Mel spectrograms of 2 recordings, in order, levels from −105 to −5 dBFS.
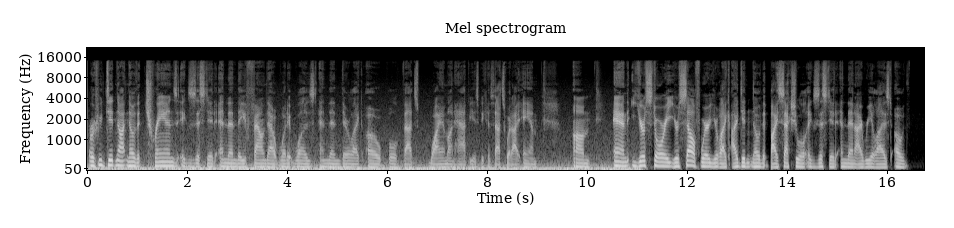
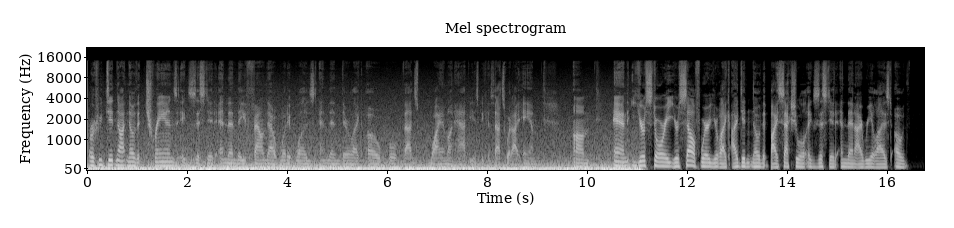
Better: first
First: low rumble; faint; until 11 s; 20 dB below the speech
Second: low rumble; loud; until 11 s; 10 dB below the speech

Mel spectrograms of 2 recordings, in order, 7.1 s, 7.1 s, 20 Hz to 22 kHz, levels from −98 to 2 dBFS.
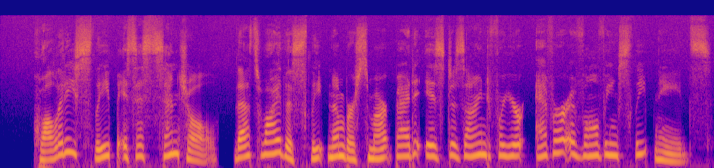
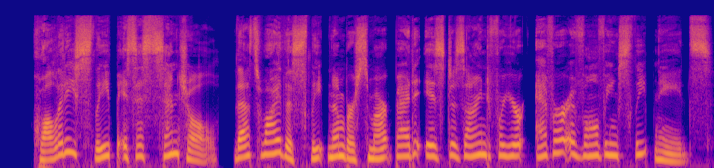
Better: second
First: hiss; faint; throughout; 20 dB below the speech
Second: none

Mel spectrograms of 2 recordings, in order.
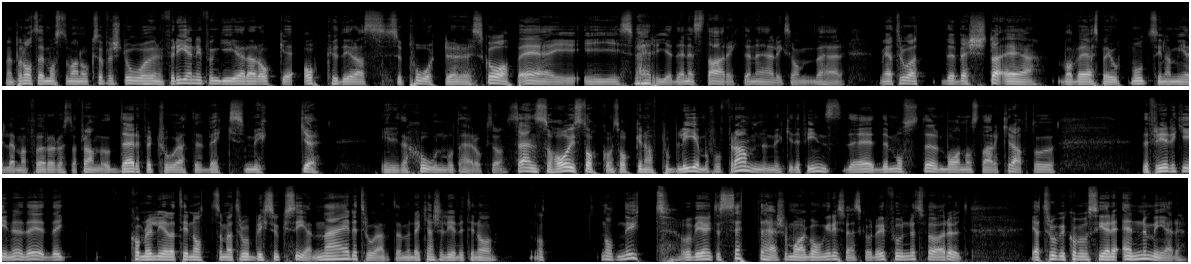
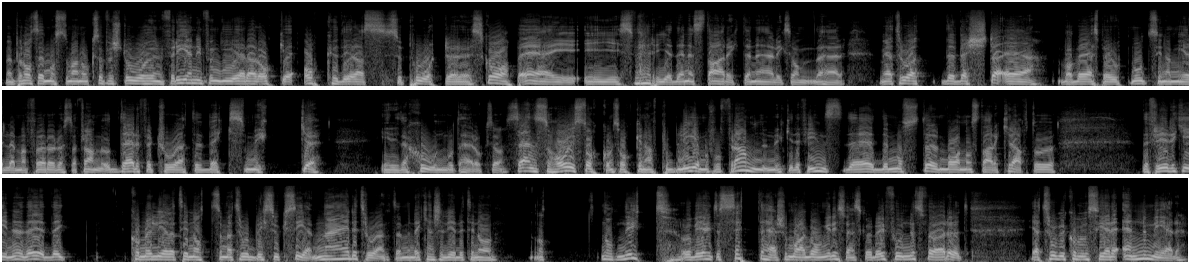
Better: first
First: none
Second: distortion; heavy; 5 dB below the speech

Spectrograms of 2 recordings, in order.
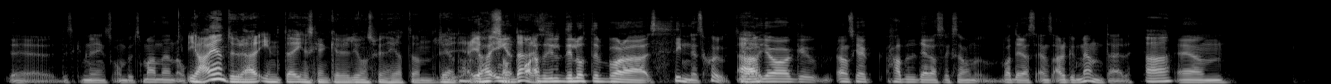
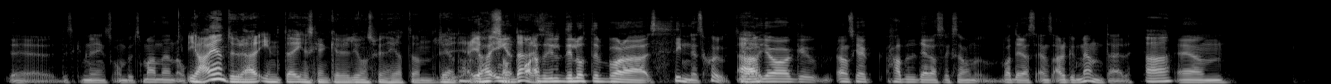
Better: neither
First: none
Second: none

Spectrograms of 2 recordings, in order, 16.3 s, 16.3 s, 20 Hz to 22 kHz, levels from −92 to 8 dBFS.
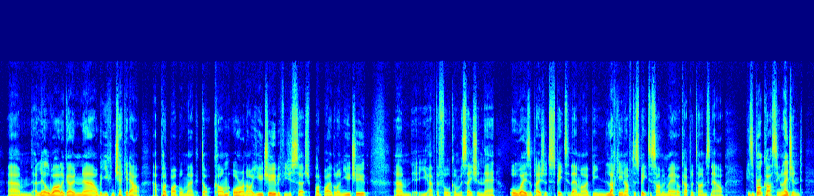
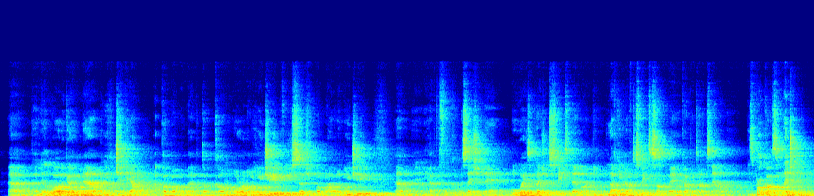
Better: first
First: none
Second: off-mic speech; far // room echo; strong; dies away in 2.8 s

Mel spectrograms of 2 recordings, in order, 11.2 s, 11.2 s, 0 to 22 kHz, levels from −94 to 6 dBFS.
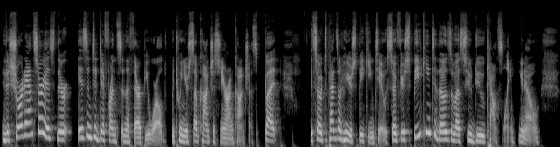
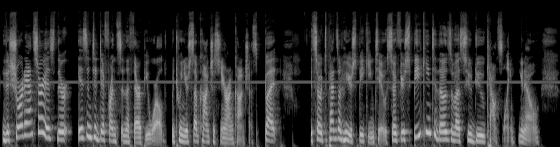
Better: first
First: none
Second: high-pitched whine; faint; throughout; 2 kHz, 30 dB below the speech

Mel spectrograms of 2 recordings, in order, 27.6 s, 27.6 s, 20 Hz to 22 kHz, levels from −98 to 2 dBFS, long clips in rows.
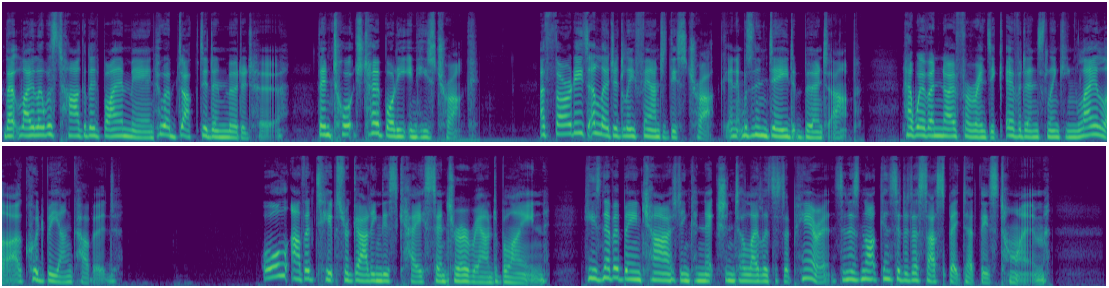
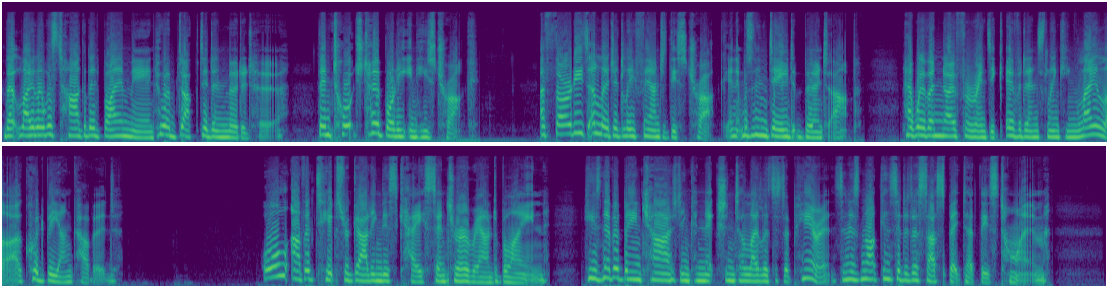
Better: first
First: none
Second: distortion; slight; 7% of the sound clipped

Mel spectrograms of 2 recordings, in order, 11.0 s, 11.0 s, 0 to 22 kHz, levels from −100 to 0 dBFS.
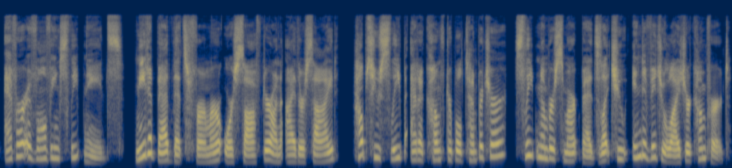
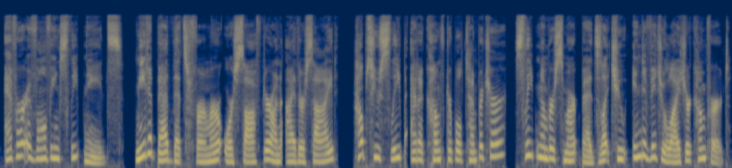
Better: second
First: thin; somewhat; fading below 300 Hz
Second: none

